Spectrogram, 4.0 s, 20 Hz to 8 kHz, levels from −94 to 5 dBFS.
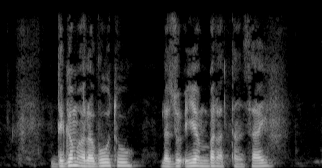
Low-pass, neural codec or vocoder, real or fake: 7.2 kHz; none; real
